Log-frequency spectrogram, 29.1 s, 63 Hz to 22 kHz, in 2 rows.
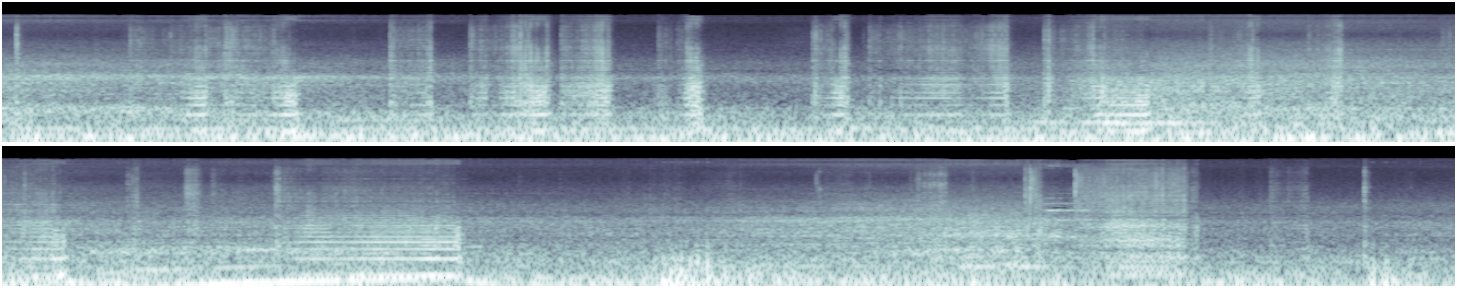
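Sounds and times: mains buzz of electric arc: 1.1 - 7.2, 8.0 - 19.2, 23.6 - 27.9
arc crackling snaps: 1.2 - 3.0, 3.8 - 7.1, 8.0 - 19.2, 23.6 - 24.1, 24.7 - 28.2.

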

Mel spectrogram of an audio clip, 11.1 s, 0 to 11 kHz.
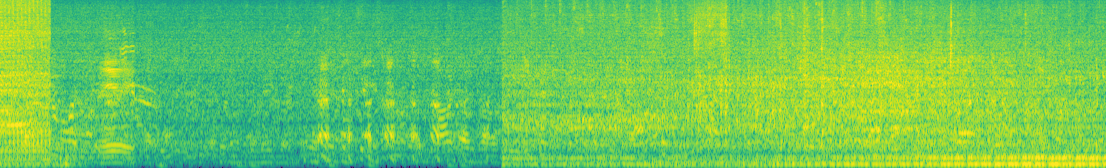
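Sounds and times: car engine running: 0.0 - 0.5.

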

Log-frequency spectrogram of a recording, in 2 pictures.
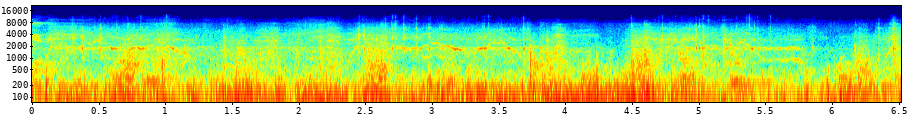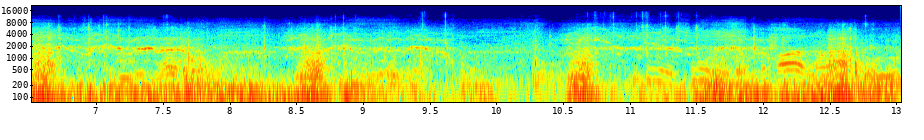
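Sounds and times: boat noise: 0.0 - 13.0
wind on microphone: 0.0 - 13.0.

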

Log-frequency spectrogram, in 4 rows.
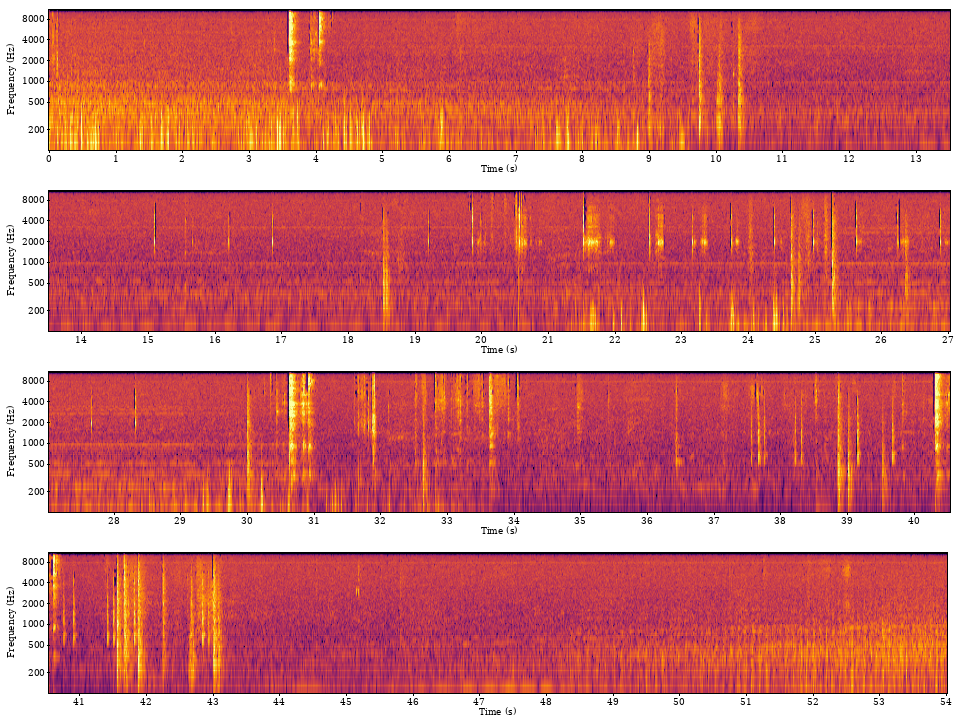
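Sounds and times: ceiling fan humming: 0.0 - 54.0
low thumps and rumbles: 23.7 - 27.0
clicks and knocks on fan housing: 37.6 - 43.2.

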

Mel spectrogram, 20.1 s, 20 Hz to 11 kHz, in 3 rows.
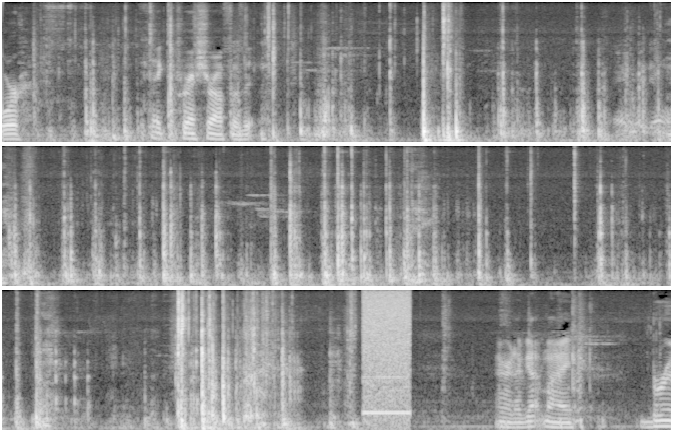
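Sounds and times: loud steady buzzing: 17.0 - 17.5.

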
